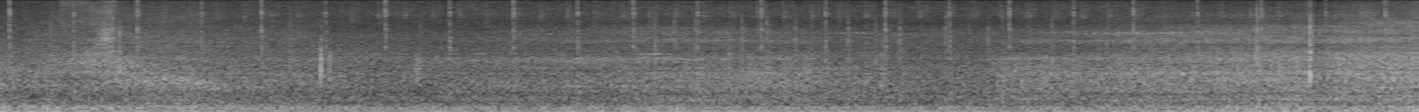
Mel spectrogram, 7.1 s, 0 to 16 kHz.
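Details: BMW E46 M3: uneven, stumbling idle with an irregular lumpy beat; misfires on all 6 cylinders caused by the pre-cat O2 sensors being swapped into the wrong banks.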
